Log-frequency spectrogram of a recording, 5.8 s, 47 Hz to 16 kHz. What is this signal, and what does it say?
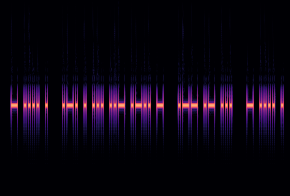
Morse code, heard as a keyed tone, about 28 wpm, 700 Hz. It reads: THE RESULT WAS THE
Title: Sentences from Top 1000 Words - Review Part 5 - 28wpm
